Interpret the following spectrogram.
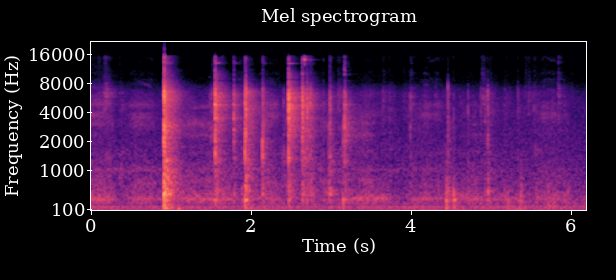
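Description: Metal latches on an aluminium-edged flight case being flipped open: one sharp click about a second in, then a quick run of smaller clicks and clacks over the next two seconds, with a few faint knocks later.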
